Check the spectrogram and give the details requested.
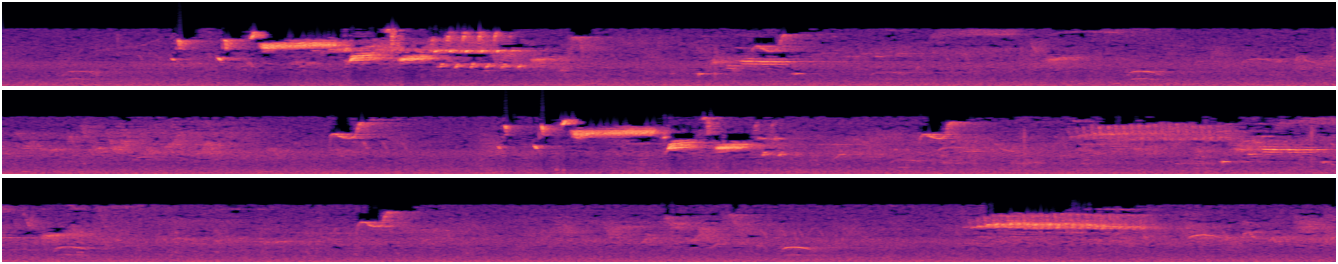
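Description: Several wild birds calling over a steady background hiss of forest ambience: bursts of high chirps and trills come every few seconds, busiest in the first few seconds and again near the middle and end.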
